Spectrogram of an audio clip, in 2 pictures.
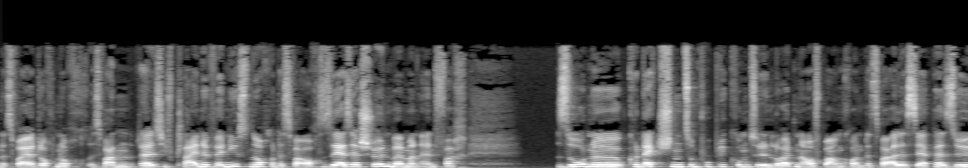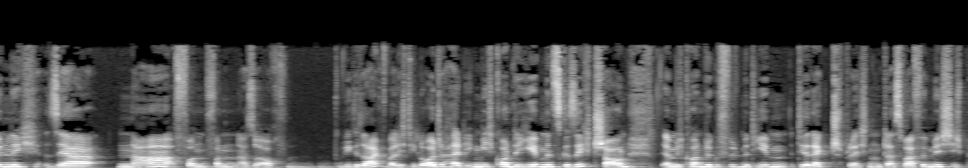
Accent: Bavaria, Germany; now in Berlin, Germany; ich bin in Bayern aufgewachsen und wohne jetzt in Berlin so.

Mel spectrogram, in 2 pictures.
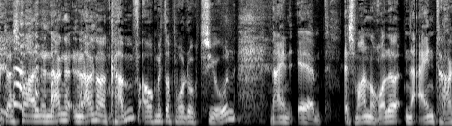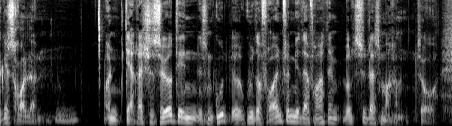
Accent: Halle, Saxony-Anhalt, Germany; Und ich komme ja aus Halle

